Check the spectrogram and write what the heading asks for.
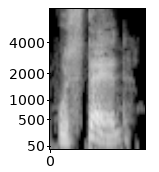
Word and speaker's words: usted: Usted, spelled U-S-T-E-D. The D is hardly audible. Usted.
